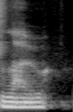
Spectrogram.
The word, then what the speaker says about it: Low: And uh, today we're going to be talking about David Bowie's Lau. – Great. And low. Abs- sorry? I think it's I think it's pronounced low. Low. Low. Okay. Like the noise a cow makes.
